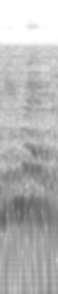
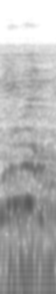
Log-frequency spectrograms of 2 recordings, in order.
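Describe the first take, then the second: No difference in how they are said.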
